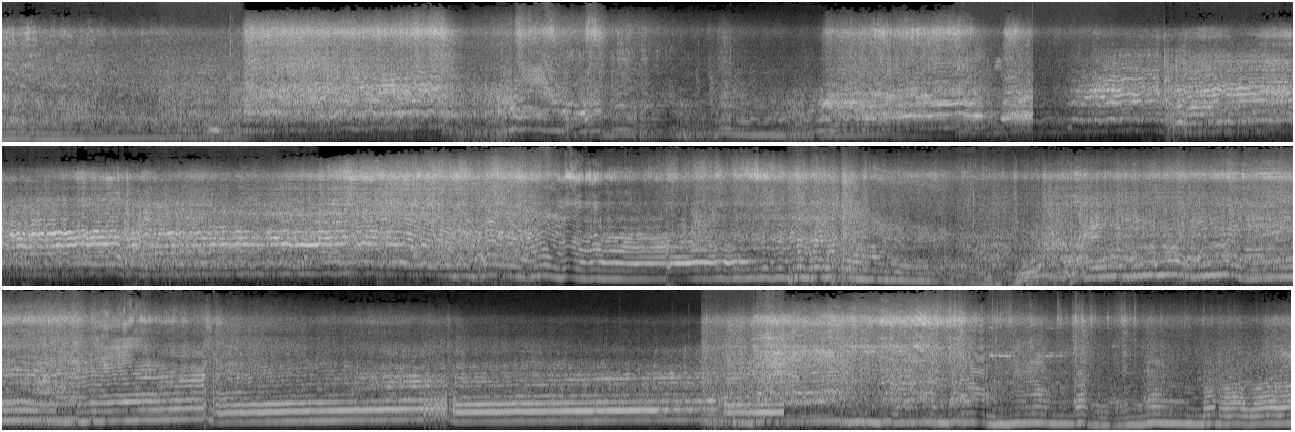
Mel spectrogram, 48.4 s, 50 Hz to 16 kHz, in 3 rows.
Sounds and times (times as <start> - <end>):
Race car, auto racing: 0.0 - 48.3.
